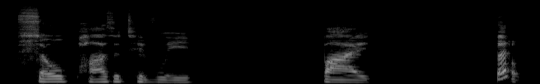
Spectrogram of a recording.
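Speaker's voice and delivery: fighting back tears. Speaking about people they love from this community, choked up. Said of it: "I'm starting to get choked up".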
